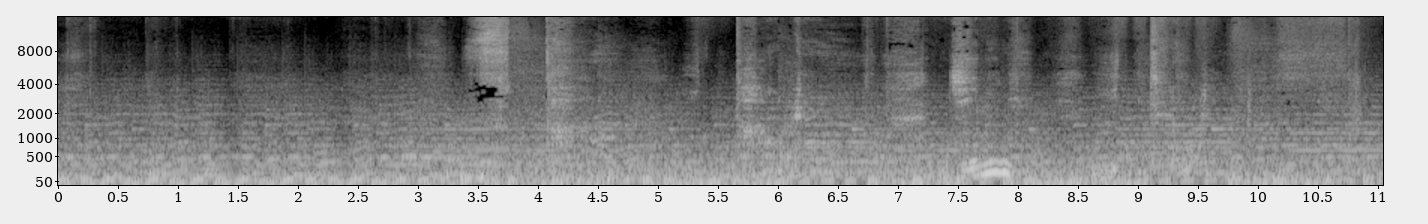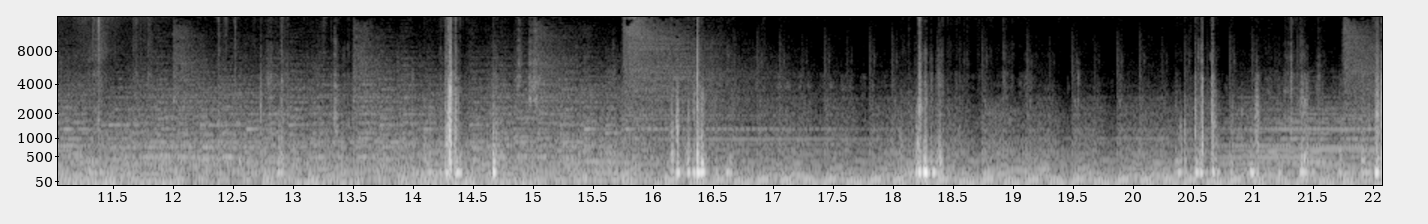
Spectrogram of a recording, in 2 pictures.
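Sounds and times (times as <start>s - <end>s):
background music with sustained tones: 0.0s - 22.0s.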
